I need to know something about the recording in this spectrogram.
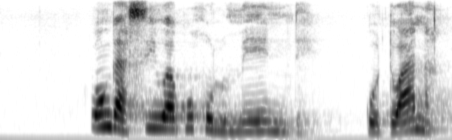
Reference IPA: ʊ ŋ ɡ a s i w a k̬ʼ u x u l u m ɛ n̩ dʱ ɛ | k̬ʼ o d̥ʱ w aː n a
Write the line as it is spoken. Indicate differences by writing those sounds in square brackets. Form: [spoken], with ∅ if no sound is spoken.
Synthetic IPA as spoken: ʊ ŋ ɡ a s i w a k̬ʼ u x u l u m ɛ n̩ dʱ ɛ | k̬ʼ [ɔ] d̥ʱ w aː n a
